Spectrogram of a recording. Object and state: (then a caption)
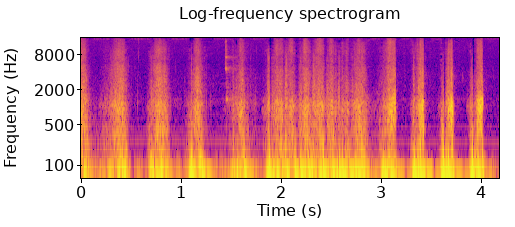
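Faux fur microphone windscreen being scratched. Fingers and nails scratch through the long fibers of a grey faux fur windscreen on a microphone. The result is a string of close, rustling, scratchy strokes with a heavy low rumble, some quick and separate and others blurring together in the middle.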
